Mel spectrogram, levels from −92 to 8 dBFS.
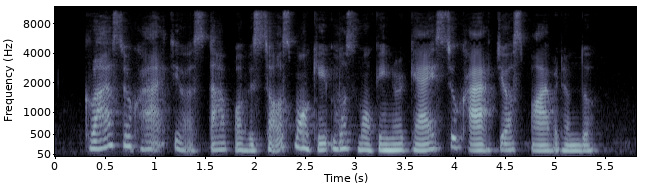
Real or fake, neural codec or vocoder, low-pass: fake; codec, 24 kHz, 0.9 kbps, WavTokenizer, small release; 10.8 kHz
